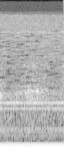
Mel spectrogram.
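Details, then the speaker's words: Snuza Hero baby movement monitor switched on: a steady low electronic tone as it starts monitoring. "turn it on. And so turn it on right there. Now it's on. It's going to monitor."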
